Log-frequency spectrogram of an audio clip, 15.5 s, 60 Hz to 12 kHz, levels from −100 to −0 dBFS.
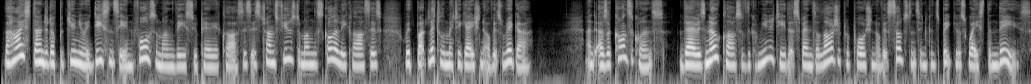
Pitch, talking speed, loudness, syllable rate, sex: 220 Hz, 190 wpm, -21 LUFS, 6.3 syllables/s, female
